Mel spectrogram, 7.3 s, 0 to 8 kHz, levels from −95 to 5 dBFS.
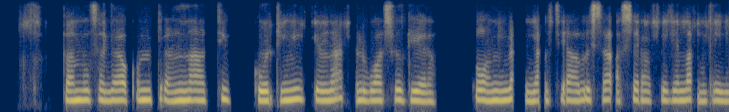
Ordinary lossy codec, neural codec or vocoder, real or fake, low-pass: Opus, 16 kbps; codec, 16 kHz, 1 kbps, FunCodec, trained on Chinese and English, 50 frames a second; fake; 7.2 kHz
